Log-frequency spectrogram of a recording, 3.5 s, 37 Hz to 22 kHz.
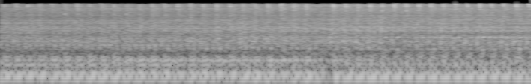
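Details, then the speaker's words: Rebuilt Honda 400EX single-cylinder ATV idling after valve adjustment and new exhaust gaskets: steady low thump, no ticking, exhaust leak gone, no smoke; normal idle. "to that engine sounds really good all right we can put the whole machine back together this thing's pretty much done"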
